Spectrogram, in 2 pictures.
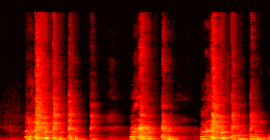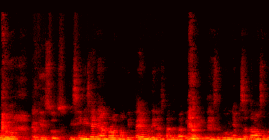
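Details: Demonstration of effective coughing during a student OSCE exam on chest physiotherapy and effective cough: three forceful acted cough bursts, followed by talking.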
